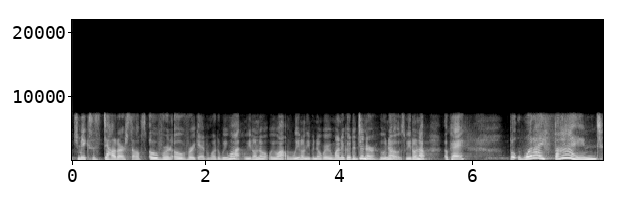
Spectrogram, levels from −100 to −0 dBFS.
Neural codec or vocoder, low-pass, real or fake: vocoder, 22.05 kHz, 80 mel bands, WaveNeXt; 7.2 kHz; fake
